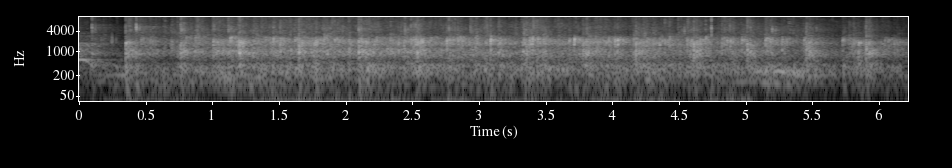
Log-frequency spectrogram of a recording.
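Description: An audience applauds steadily, a dense wash of many hands clapping at a fairly loud, even level for several seconds before thinning slightly at the end, at a church service celebrating baptisms.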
